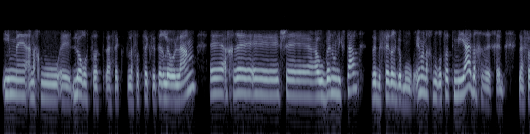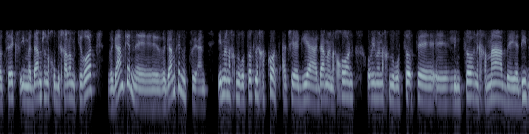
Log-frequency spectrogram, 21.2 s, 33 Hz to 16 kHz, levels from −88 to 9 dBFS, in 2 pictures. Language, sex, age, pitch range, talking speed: Hebrew, female, 30-49, 155-200 Hz, 135 wpm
